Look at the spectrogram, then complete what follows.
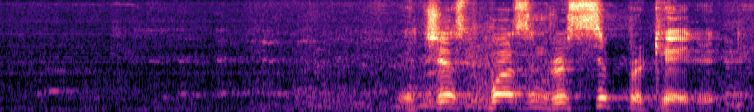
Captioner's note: audience Tittering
